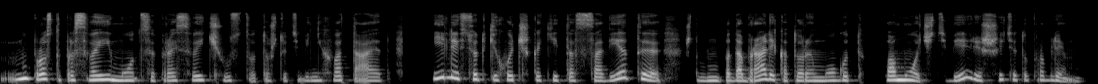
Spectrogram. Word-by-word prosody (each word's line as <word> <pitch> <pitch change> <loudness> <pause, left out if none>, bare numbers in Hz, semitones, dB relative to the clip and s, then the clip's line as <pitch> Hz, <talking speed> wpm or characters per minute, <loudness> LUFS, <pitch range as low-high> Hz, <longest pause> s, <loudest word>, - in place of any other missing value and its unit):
ну, 255 +2 +5
просто 240 -3 +3
про 200 - -3
свои 210 +2 +5
эмоции, 185 -2 +2
про 180 0 -5
и - - -1
свои 195 +2 0
чувства, 185 -5 -6
то, 140 - -12
что 165 0 -10
тебе 175 0 -10
не 180 0 -4
хватает? 180 -2 -5 0.4
Или 305 0 +4
всё-таки 235 -4 -1
хочешь 200 0 -2
какие-то 185 -1 -6
советы, 205 - +1 0.2
чтобы 170 -1 -5
мы 175 - 0
подобрали, 170 +7 +2
которые 170 -2 -3
могут 180 +2 -3 0.2
помочь 200 -3 +5
тебе 190 - -2
решить 220 +1 -2
эту 205 -1 -7
проблему? 190 -8 -6
190 Hz, 160 wpm, -23 LUFS, 175-215 Hz, 0.4 s, ну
